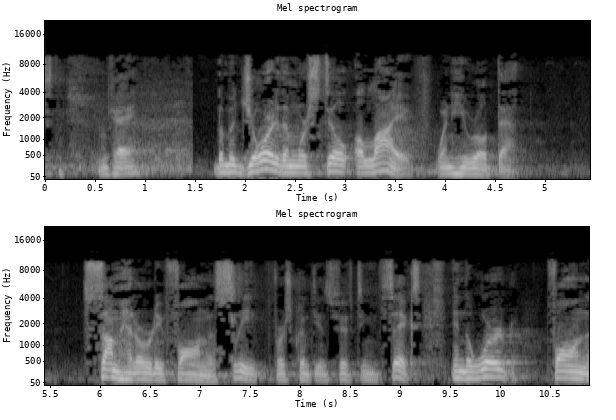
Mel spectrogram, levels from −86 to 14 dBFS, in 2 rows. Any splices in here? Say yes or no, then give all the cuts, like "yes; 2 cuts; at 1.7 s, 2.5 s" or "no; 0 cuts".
yes; 1 cut; at 1.5 s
